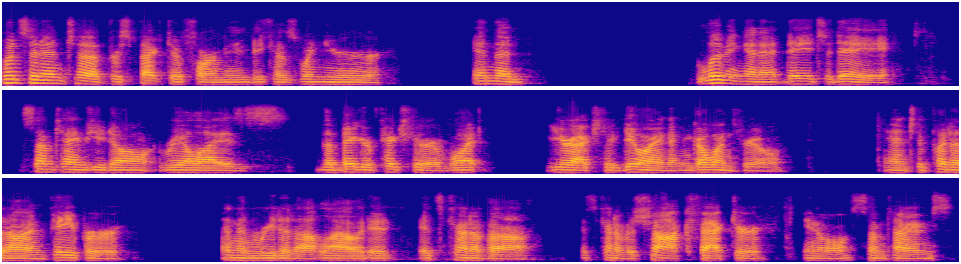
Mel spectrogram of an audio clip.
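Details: Adult male speaker; normal speech.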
